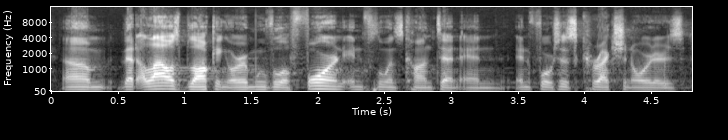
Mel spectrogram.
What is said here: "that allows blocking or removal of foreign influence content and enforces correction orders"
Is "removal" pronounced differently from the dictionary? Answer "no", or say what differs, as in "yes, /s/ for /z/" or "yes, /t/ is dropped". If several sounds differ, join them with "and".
no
